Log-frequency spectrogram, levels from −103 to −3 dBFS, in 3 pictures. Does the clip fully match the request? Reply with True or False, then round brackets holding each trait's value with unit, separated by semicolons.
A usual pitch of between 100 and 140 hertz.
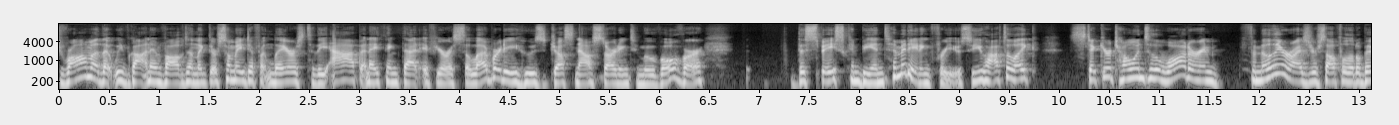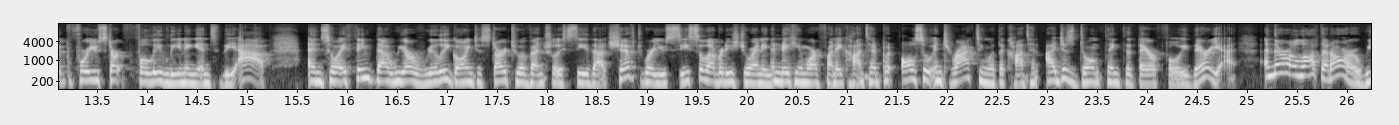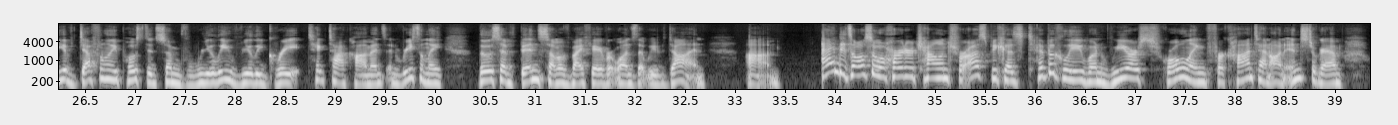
False (195 Hz)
